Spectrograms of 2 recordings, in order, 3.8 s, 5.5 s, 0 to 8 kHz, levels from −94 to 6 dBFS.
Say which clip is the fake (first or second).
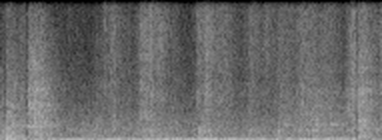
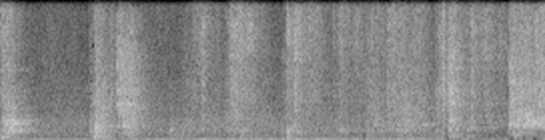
first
